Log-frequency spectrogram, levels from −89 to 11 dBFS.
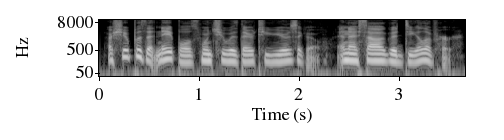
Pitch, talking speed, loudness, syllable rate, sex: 175 Hz, 325 wpm, -16 LUFS, 7.0 syllables/s, female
